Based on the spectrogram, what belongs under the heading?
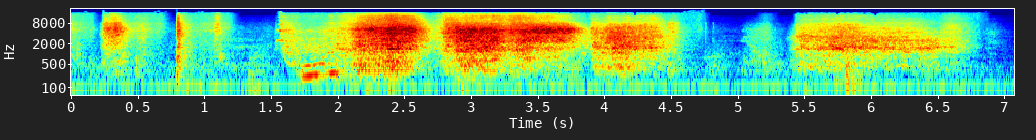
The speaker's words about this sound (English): I'm gonna blow my nose again.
